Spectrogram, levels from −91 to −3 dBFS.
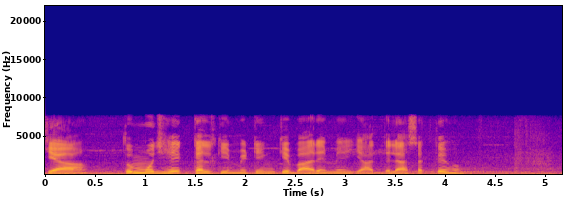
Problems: constant background noise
